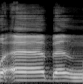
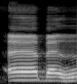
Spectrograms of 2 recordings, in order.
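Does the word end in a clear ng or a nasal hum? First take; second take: nasal hum; nasal hum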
